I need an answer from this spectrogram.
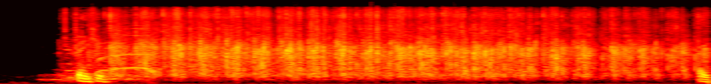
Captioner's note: audience applauding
